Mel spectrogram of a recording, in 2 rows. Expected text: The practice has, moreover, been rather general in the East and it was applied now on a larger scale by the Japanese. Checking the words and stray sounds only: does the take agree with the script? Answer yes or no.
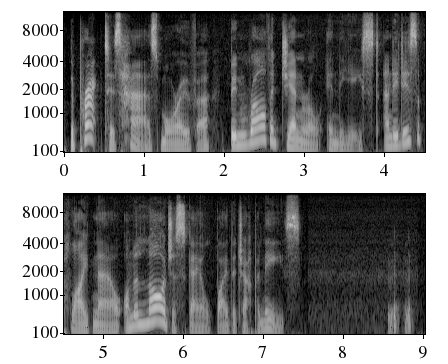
no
